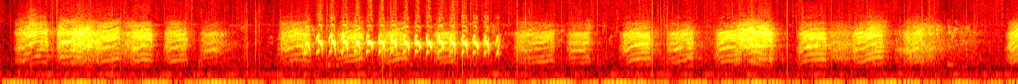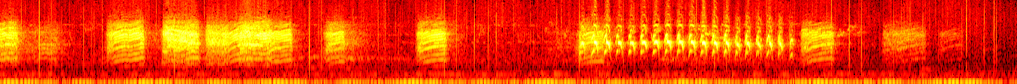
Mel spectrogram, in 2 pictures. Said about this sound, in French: Plus loin, la forêt s'épaissit, et ce sont les geais et le pivert qui mènent grand tapage.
